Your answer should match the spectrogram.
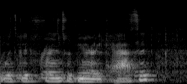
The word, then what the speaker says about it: Cassatt: Webb's mother, Louisine, was good friends with Mary Cassatt. That's how the family wants you to pronounce the name. It's not Cassatt. They don't want you to Frenchify it, in their words.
